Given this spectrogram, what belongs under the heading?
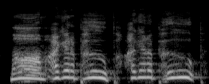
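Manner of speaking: put-on high, hushed kid's plea; urgent small-boy voice; whiny little boy. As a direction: play the desperate little son. Son's urgent plea retold.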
